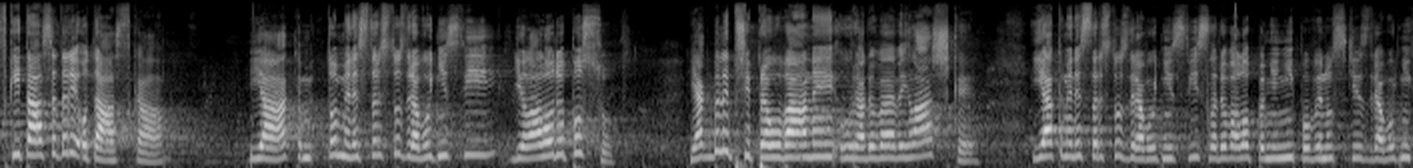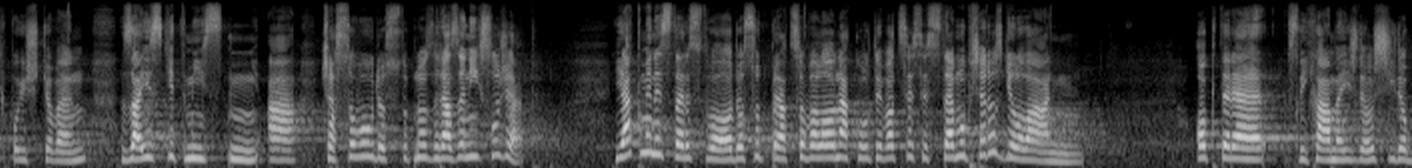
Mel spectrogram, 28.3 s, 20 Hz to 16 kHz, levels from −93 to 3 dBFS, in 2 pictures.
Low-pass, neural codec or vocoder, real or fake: 14.4 kHz; vocoder, 44.1 kHz, 128 mel bands every 512 samples, BigVGAN v2; fake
